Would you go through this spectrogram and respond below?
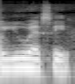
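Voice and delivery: "U S A" said letter by letter; name each letter in "U S A"; spelled out. Shown as a demonstration. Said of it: "you say it as A T M or".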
